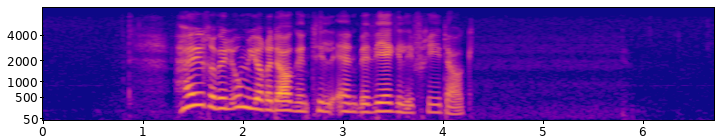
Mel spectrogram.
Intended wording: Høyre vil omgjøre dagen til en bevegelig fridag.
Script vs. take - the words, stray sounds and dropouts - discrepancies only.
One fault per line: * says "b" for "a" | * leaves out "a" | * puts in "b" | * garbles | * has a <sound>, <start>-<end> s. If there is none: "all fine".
all fine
